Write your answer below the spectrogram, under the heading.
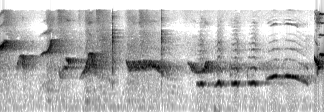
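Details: White-rumped shama in a flight cage, singing with energy during fitness training; loud varied phrases of bright whistles and buzzy slurred notes, shifting pitch, ending in a series of lower fluting whistles.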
